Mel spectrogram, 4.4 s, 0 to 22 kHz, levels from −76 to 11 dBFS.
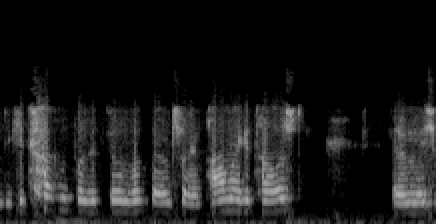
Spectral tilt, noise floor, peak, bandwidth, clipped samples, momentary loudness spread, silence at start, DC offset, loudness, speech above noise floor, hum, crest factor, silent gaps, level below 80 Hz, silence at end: -3.5 dB/octave; -52 dBFS; -6 dBFS; 7.2 kHz; under 0.1%; 14 LU; 0 s; under 0.1%; -24 LUFS; 29 dB; none; 20 dB; none; -62 dBFS; 0 s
